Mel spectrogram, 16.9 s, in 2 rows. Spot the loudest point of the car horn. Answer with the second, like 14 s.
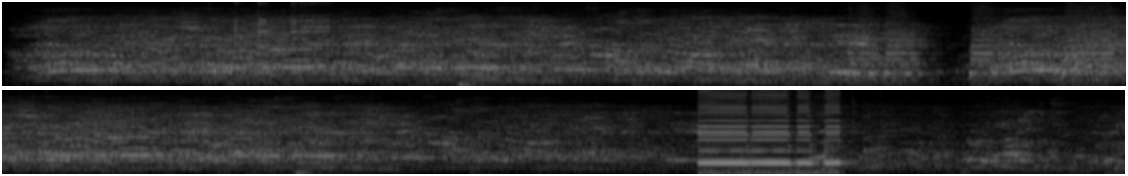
14 s.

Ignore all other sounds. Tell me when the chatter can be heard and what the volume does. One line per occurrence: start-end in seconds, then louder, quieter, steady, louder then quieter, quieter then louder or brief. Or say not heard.
0.0-16.8 quieter.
